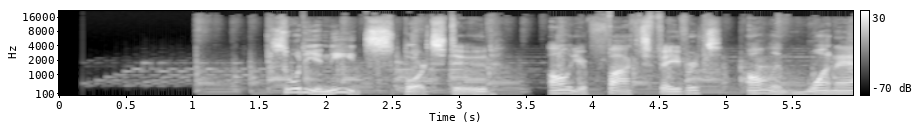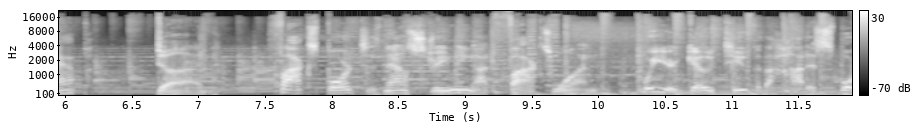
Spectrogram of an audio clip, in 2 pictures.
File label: Corporate Narration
